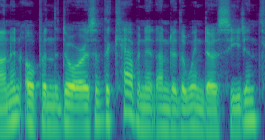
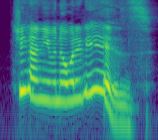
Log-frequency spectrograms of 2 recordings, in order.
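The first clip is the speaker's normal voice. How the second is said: put-on bratty boy; 10 dB louder than usual. A narrator's reading. Child taunting, raised voice.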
